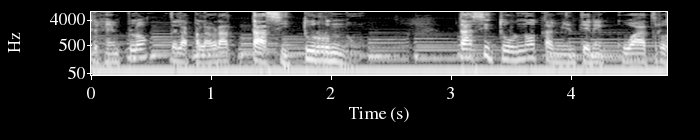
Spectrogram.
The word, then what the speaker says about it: taciturno: Taciturno también tiene cuatro sílabas, una sílaba tónica y tres sílabas átonas. La mayor fuerza de voz la vamos a hacer en la sílaba tur, taciturno.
